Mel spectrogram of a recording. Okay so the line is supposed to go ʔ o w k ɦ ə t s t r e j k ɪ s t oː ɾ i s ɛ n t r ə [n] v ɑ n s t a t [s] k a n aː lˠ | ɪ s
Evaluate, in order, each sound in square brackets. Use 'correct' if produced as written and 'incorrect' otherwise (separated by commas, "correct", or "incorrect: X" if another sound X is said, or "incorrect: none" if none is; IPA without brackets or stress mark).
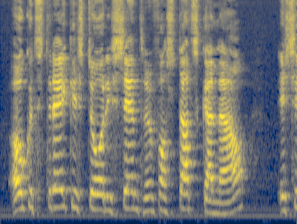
incorrect: m, correct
